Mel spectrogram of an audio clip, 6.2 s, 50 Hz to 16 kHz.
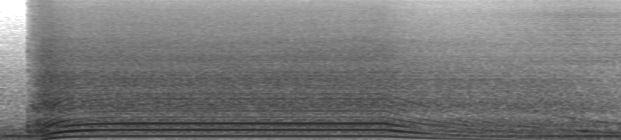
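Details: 1991 VW Vanagon: the radiator fan kicked on at high speed and would not stop. Plugging in the radiator thermal switch makes the fan spin up to a steady whir; unplugging stops it. A faulty thermal switch is suspected.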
